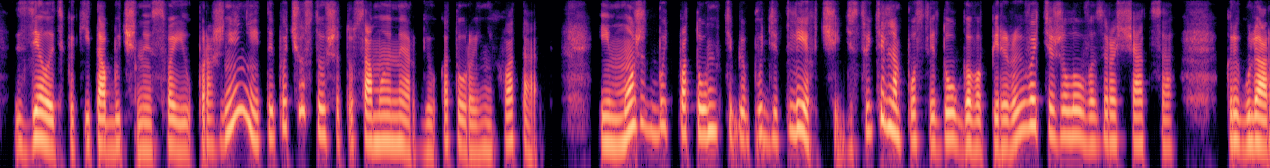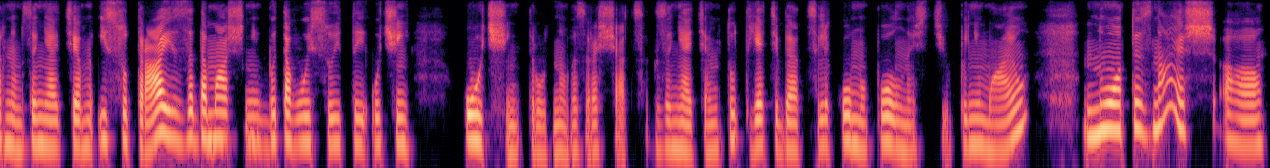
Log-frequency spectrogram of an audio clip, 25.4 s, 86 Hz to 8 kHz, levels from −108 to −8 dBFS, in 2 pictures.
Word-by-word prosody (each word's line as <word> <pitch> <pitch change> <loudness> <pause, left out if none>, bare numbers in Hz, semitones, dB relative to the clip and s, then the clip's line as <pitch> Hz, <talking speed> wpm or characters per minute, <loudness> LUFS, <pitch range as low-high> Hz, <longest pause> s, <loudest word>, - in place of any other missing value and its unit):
сделать 165 +1 +4
какие-то 165 +2 +2
обычные 150 -2 -3
свои 150 -1 -1
упражнения, 195 - 0
ты 200 +3 -2
почувствуешь 255 - -2
эту - - -9
самую 180 -1 +3
энергию, 150 -5 -4
которой 160 -5 -3
не 145 0 -9
хватает. 180 +3 -3 0.6
И, 175 -1 +2
может 245 - +3
быть, 250 +3 -5
потом 220 0 +3
тебе 200 -3 -5
будет 195 +1 -7
легче, 230 -5 +1
действительно, 230 - +1
после 185 -2 -4
долгого 170 -2 +3
перерыва 175 - +2
тяжело 205 -5 +1
возвращаться 175 -2 -3 0.5
к - - -6
регулярным 170 -2 +4
занятиям, 160 -1 -1
и 185 +3 -5
с 185 +1 -10
утра 195 +3 +7
из-за 195 -3 +2
домашней 190 -2 +1
бытовой 175 +1 0
суеты 165 -1 -6
очень 170 -1 -3 0.5
очень 180 -7 +2
трудно 135 +1 -7
возвращаться 140 +1 -9
к - - -22
занятиям. 145 -1 -5
Тут 185 -1 -5
я 160 +3 +2
тебя 150 -2 -3
целиком 160 +1 -3
и - - -13
полностью 150 -4 -4
понимаю, 160 - -2 0.6
но, 240 +4 +6
ты 255 +1 +1
знаешь, 250 - 0
э, 160 -3 0
175 Hz, 125 wpm, -28 LUFS, 155-200 Hz, 0.6 s, утра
